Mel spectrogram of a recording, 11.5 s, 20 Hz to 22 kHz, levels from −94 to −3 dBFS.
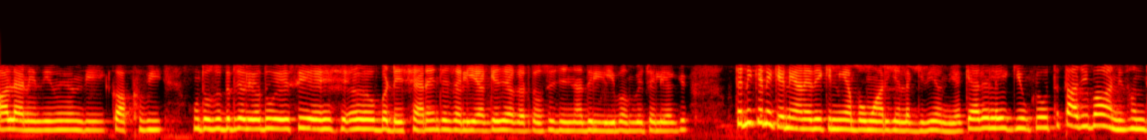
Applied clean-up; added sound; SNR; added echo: none; none; none; none.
